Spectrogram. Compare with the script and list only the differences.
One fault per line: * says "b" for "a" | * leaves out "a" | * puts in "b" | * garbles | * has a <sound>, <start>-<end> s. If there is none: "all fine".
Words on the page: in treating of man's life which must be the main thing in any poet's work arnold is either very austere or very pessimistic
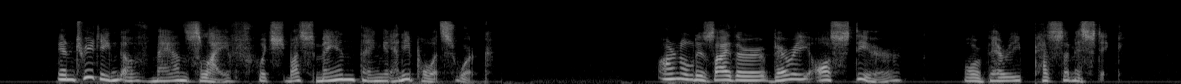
* leaves out "be the"
* leaves out "in"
